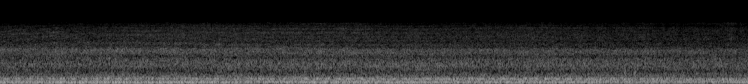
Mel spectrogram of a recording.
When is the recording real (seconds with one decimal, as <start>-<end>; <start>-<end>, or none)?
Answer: 0.0-7.5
